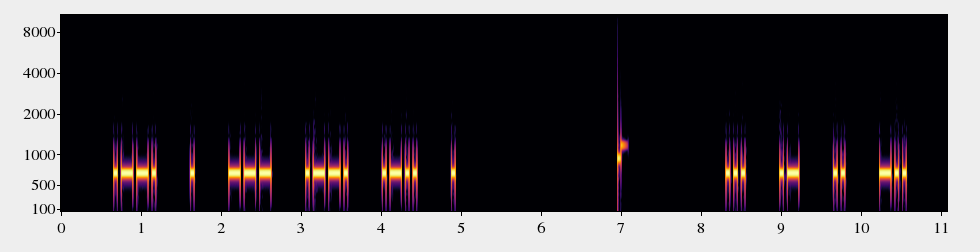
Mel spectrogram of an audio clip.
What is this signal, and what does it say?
Morse code, heard as a keyed tone, about 25 wpm, spaced as for 14 wpm, 700 Hz. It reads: PEOPLE SAID
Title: 3x Character Spacing - Top 100 Words - 25wpm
